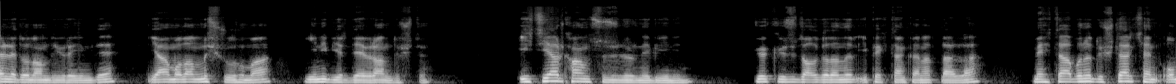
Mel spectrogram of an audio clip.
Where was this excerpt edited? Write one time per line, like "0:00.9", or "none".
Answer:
0:05.6

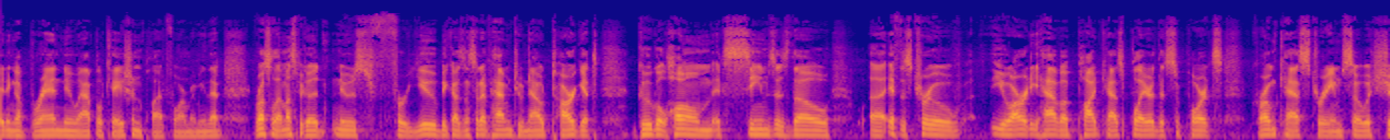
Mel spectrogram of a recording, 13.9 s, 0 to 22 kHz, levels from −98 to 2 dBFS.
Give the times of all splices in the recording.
0:03.0
0:09.0

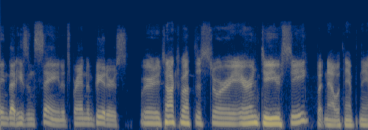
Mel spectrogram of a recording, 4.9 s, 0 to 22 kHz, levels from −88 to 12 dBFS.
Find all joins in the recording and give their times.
0:01.8

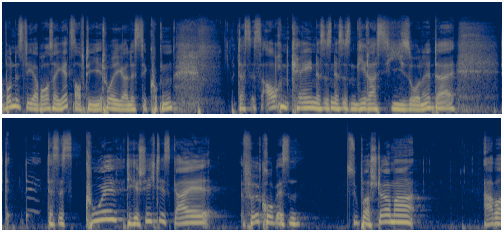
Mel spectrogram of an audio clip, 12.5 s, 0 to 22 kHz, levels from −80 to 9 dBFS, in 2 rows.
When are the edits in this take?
0:00.9
0:01.2
0:04.1
0:06.7
0:07.2

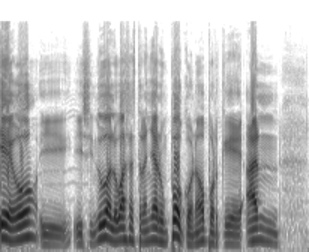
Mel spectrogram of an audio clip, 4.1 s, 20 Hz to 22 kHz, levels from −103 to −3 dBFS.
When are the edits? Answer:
none

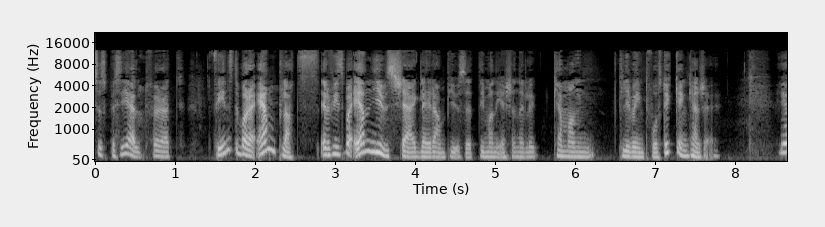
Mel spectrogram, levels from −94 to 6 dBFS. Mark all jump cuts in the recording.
0:01.2

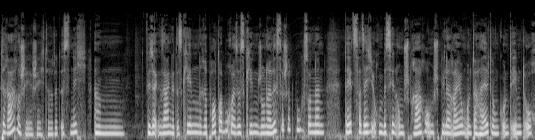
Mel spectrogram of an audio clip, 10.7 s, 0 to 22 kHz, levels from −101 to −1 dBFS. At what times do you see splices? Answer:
0:01.8

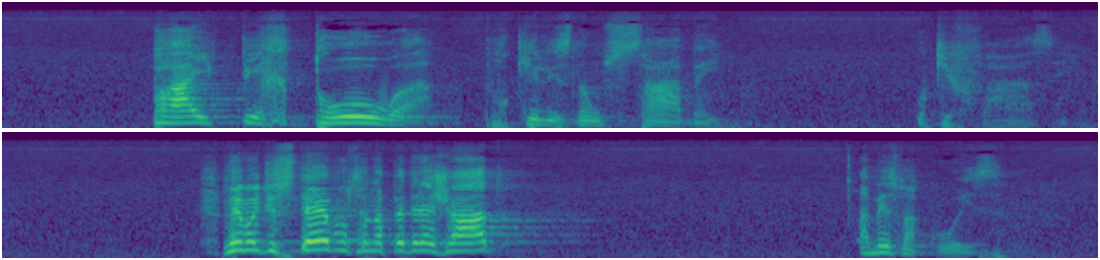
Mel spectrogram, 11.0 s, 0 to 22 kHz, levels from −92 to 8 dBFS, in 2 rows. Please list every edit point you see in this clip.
0:02.3

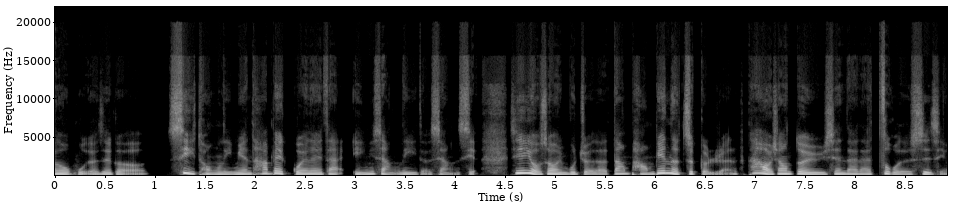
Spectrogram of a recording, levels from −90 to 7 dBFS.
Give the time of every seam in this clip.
0:06.9

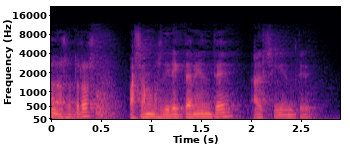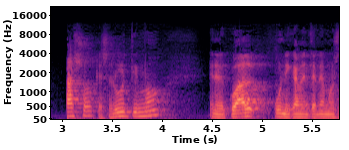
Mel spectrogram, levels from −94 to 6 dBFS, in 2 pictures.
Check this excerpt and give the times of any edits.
none

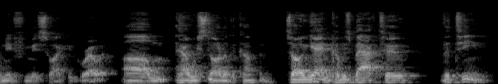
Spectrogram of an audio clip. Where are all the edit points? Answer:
0:01.1
0:01.8
0:02.8

